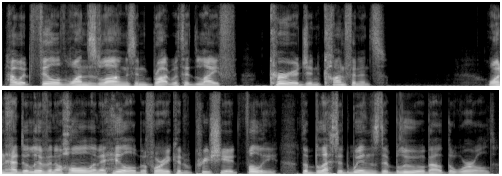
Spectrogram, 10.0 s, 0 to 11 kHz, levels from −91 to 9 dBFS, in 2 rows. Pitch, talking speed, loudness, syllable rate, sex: 140 Hz, 215 wpm, -17 LUFS, 6.4 syllables/s, male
